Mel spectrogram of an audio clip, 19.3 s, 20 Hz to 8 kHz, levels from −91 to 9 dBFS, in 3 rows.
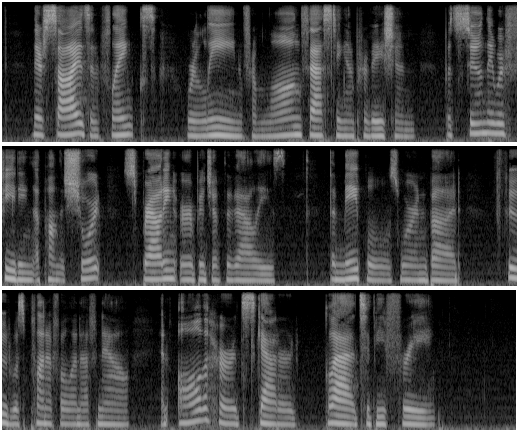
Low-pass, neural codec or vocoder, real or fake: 7.2 kHz; none; real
